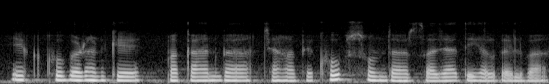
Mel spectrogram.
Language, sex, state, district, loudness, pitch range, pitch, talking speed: Bhojpuri, female, Uttar Pradesh, Gorakhpur, -14 LUFS, 170-190 Hz, 180 Hz, 140 wpm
